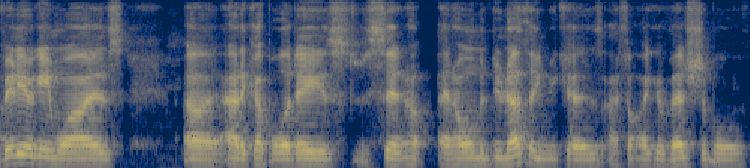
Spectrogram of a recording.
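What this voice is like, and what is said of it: Sick-sounding voice. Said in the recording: “as you can tell by my voice, I've been sick again. I caught the dreaded RSV.”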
